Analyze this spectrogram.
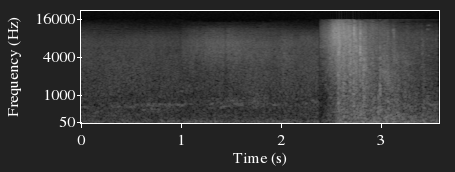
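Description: Wind rushes steadily past a falling skydiver.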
